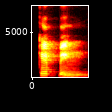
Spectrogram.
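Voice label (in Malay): "caping", Malay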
